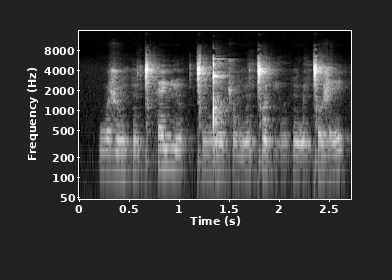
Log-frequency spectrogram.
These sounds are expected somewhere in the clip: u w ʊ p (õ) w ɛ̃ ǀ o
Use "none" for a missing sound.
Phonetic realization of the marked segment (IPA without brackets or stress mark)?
ũ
